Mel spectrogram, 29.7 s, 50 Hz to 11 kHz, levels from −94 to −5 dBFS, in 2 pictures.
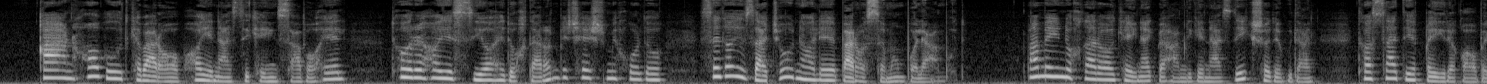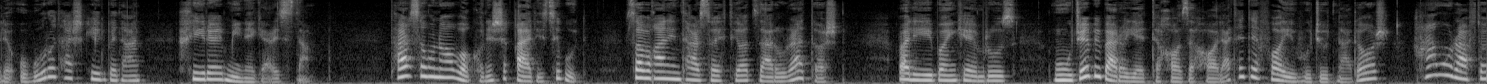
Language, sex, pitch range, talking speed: Persian, female, 170-275 Hz, 135 wpm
